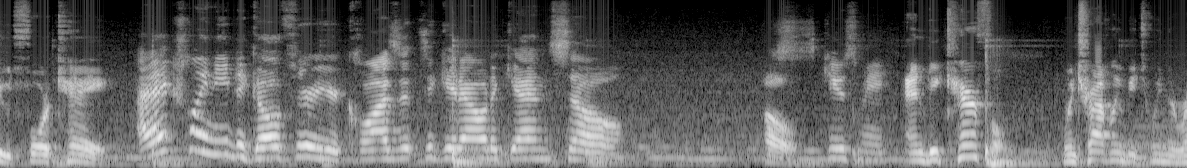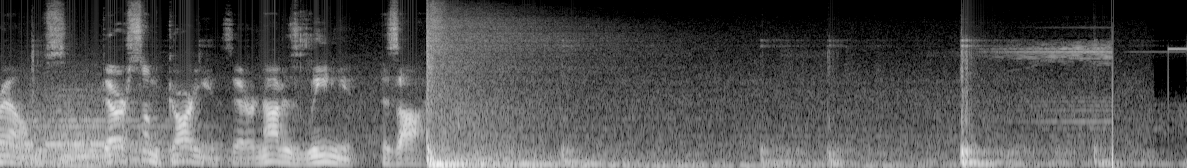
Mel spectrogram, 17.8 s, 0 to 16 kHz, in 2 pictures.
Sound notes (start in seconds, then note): 12.1 dramatic impact sound indicating suspensfull forshadowing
